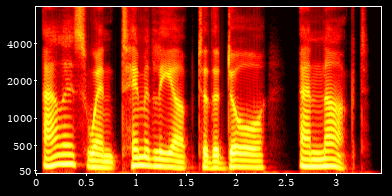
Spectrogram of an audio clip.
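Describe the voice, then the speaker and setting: A man's voice: medium pitch, measured pace, clean tone, no room sound, studio quality. A man reading scripted storybook narration as an audiobook narrator.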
